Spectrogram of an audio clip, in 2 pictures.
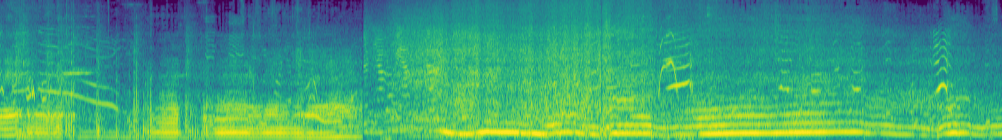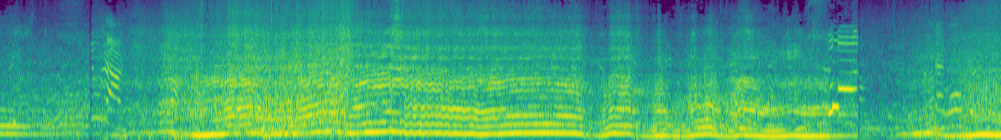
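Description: A rally car engine roars and revs hard, rising and falling as the car passes close by.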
